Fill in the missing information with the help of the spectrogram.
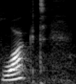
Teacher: You might hear a word like walked also, which has a sort of T sound about it. Walk becomes walked.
